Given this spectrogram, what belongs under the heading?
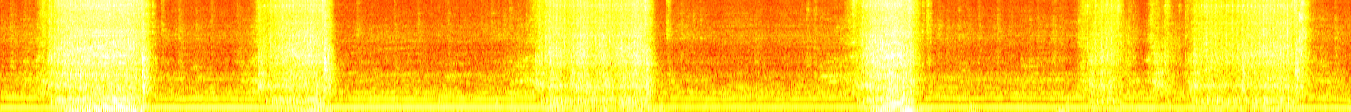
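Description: A sewing machine stitches a circular decorative pillow for a Moroccan salon, running in several short bursts of rapid, steady whirring separated by brief pauses, one burst louder than the rest, with a constant low hum underneath.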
